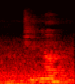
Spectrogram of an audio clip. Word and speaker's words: 낮: 전부 발음 어떻게 돼? 낫. 낫. 낫으로 발음합니다.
